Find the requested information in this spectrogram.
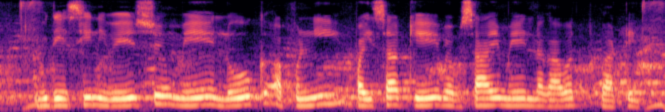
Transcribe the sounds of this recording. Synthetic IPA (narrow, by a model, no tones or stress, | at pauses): ʋɪd̪eːsinɪʋeːʃmẽloːɡɐpnipɐɪsakeʋjɐʋsaːimẽlɐɡaːʋət̪baːʈẽː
